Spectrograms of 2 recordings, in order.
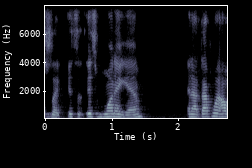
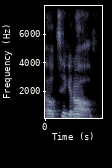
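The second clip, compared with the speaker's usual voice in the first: ordinary talk, nothing marked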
